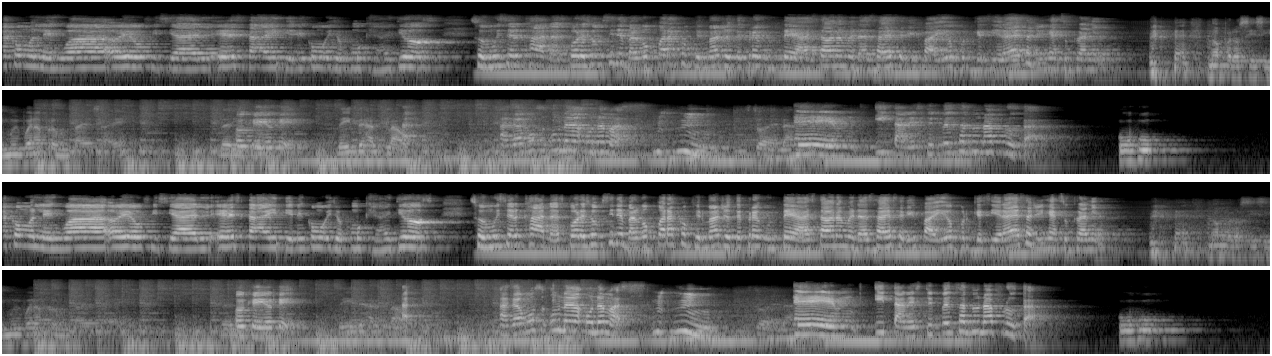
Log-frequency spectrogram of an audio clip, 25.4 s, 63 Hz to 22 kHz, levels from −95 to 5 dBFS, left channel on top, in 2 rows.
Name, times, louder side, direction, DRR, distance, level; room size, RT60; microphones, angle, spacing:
voice 1, 0.0-11.0 15.0-15.6 17.6-19.8 20.6-23.0, right 6 dB, 60° right, 8 dB, 0.3 m, -27 dB
sound 1, 4.7-14.2 14.6-22.4, equal, 30° left, 0.6 m, -43 dB
voice 2, 11.5-14.0 14.8-15.3 16.0-16.8 20.0-20.8 23.8-24.1, left 5 dB, 80° left, 7 dB, 0.3 m, -38 dB
sound 2, 13.0-18.6, equal, 20° right, 0.6 m, -41 dB
4.2 x 2.8 x 3.5 m, 0.99 s
head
